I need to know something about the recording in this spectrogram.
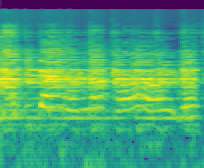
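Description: Acoustic guitar played by hand, sustained plucked notes, with a wavering sung melody over it.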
